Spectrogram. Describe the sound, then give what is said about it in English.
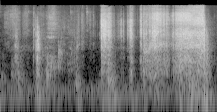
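Paper being torn by hand: a few short, scratchy rips followed by a louder, longer tearing stretch, with no one talking. “Can I cut this piece of paper?”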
